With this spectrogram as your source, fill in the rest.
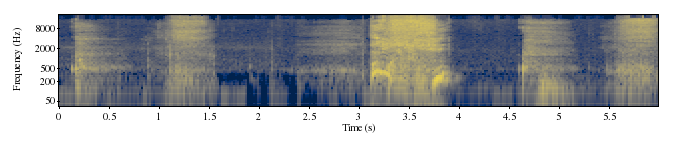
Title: Desperate sneezes (Messy)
